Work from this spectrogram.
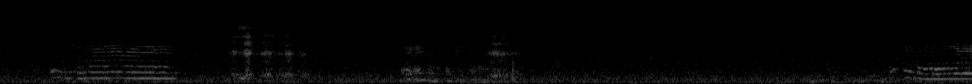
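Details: Sleeping 20-pound cat named Lucifer snores with a droning, nasal tone lasting over a second, a fainter breath near the middle, and another rasping snore starting about eight seconds later, each breath spaced several seconds apart indoors.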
